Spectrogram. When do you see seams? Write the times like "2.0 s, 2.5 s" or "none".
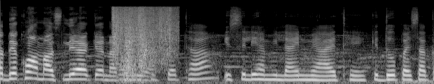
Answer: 1.5 s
